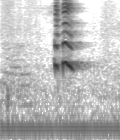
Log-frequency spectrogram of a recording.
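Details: Blenheim Cavalier King Charles Spaniel puppy, six weeks old, from a litter of five kept in a home puppy pen: one loud, brief, high squeaky yip with a bright harmonic tone against a quiet indoor background.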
